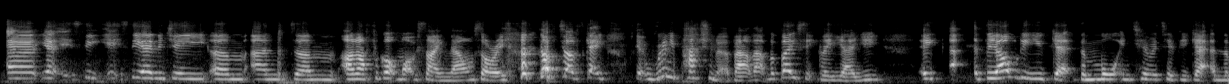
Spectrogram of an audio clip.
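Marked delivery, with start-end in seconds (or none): none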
